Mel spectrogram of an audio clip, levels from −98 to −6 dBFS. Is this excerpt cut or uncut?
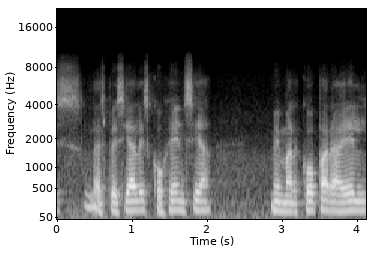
uncut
